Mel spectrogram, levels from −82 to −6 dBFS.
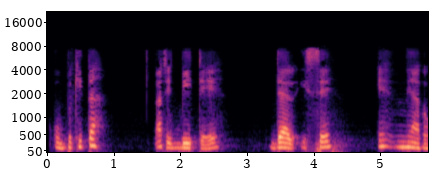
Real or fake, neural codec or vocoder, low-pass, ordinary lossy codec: fake; codec, 16 kHz, about 1 kbps, DyCAST, with the encoder's durations; 7.2 kHz; AAC, 24 kbps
